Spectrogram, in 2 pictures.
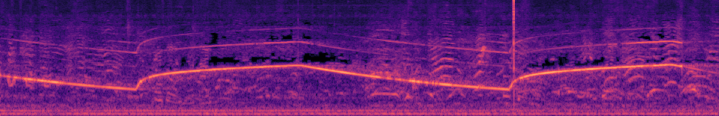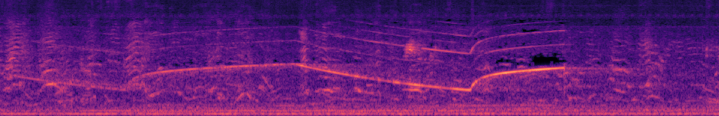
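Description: Emergency vehicle siren on a slow wail. Its pitch rises quickly, climbs on slowly, then falls, repeating about every four to five seconds, and it cuts off near the end.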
